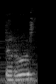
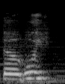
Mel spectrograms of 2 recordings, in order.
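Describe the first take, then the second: First: The word ends with an s sound. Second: The word ends with an ih sound. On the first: This is the standard form of the word. "Terus jadi teruih" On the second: This is the local dialect form of the word. "Terus jadi teruih"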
